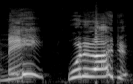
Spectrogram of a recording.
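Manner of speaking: high, loud mock-offended protest; mock surprise. Bam answering the man who called him asshole, high mock indignation. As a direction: act wounded, then delighted.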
